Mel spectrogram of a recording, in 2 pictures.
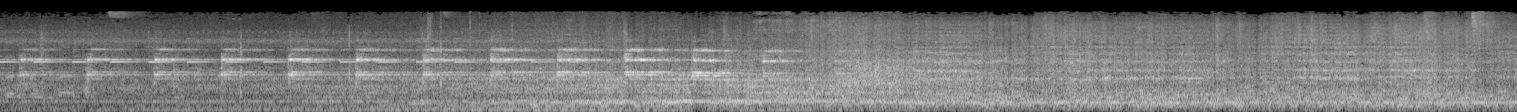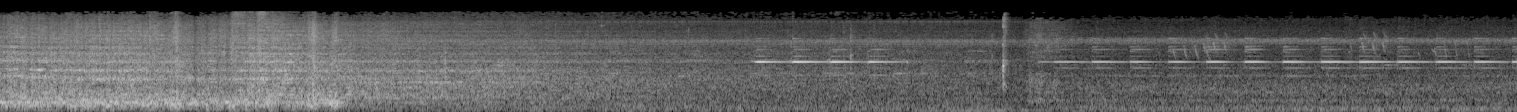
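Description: Passenger train passing close by, wheels rolling over the rails in a dense, loud rumble that builds over the first few seconds and ends abruptly about two-thirds of the way in. A grade-crossing warning bell rings in quick repeated strokes at the start and again near the end.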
